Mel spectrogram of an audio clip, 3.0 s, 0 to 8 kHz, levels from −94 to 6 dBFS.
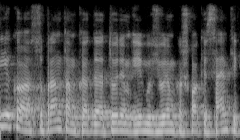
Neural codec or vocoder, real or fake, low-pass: none; real; 7.2 kHz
